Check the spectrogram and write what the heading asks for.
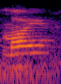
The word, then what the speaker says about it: Maher: How do you say his name? Moyer. Moyer.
